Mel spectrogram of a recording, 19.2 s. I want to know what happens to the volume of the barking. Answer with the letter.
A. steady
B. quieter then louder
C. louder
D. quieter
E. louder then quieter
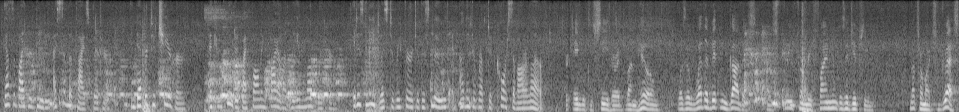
C.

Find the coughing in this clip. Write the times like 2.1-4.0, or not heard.
0.4-2.6, 8.6-9.6, 14.8-15.9.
